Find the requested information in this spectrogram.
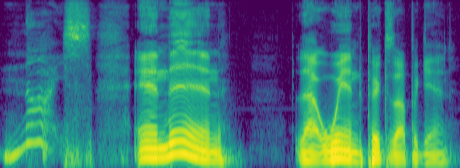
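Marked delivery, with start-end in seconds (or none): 0.0-0.9 high, soft and slow in wonder; awed Peter. Acted. Peter strolling on water toward Jesus, hushed awe. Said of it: "he's like".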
